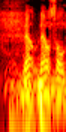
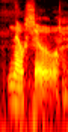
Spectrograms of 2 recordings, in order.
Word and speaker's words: Nelsol: Nelsol grunts in disapproval that you keep getting his name wrong. Nelson.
